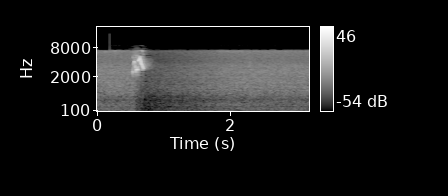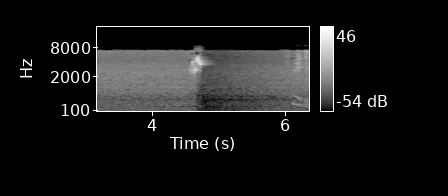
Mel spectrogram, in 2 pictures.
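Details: A green pet parakeet (budgerigar) chirping: two short, sharp, high chirps about four seconds apart, each rising quickly, over a steady background hiss.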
